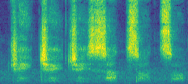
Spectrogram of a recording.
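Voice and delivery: whispered, stretched-out name; creepy whisper. Pretend. Streamer whispers Jason's name like a creepy animatronic. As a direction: hiss the name like a horror game.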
